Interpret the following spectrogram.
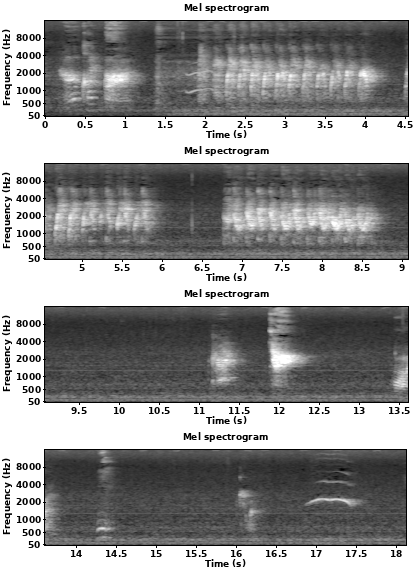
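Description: African grey parrot vocalizing: three bursts of rapid, speech-like chatter in the first half, then a few short sharp calls and a brief rising-and-falling whistle near the end.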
